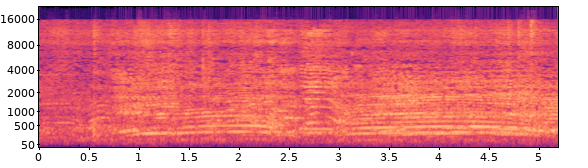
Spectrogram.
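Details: Rampaging cow at an Indonesian livestock stall gives a long, steady, low moo that swells after a quiet start and holds for several seconds, with men's voices and faint vehicle sounds nearby.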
